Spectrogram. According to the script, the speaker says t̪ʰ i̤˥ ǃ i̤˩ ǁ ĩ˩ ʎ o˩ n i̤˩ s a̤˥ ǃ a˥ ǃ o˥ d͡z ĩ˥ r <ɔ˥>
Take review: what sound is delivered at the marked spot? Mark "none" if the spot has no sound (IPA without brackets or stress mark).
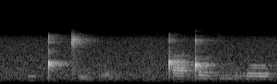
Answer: o˥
